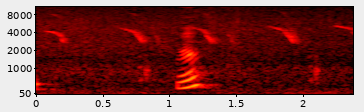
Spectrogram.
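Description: Chickens peeping faintly with short, high, downward-gliding chirps every half second or so, and one short rising call about a second in.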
